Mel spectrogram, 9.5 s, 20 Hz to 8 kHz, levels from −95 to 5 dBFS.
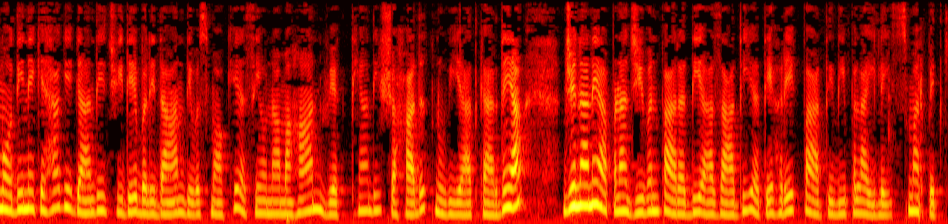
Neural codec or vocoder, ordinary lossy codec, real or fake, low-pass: none; none; real; none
